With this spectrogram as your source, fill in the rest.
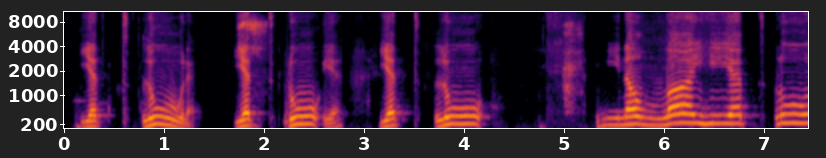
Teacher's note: ta termasuk dia hurufnya siddah, akan tetapi ketika disukunkan dia mempunyai sifat atau sisa huruf, ya, yang disebut hamas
